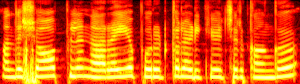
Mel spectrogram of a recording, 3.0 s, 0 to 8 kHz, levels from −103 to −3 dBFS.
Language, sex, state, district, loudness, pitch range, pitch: Tamil, female, Tamil Nadu, Nilgiris, -12 LUFS, 260-290 Hz, 270 Hz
